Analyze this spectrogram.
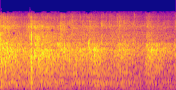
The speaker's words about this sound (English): Give a strong applause to the Lord.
